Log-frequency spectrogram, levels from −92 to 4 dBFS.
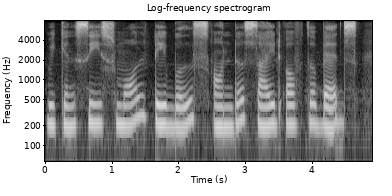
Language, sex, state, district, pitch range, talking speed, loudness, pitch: English, female, Assam, Kamrup Metropolitan, 200-220 Hz, 135 wpm, -16 LUFS, 210 Hz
